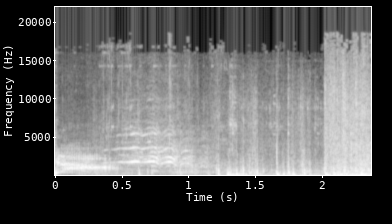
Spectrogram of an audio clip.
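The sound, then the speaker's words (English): A horse bursts through stable doors with a loud, high whinny that wavers in pitch. A jumble of thumping hoof impacts and clatter follows. “Horse hit the doors, bursting out into the open area between the stable and the back of Beaumont's house.”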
